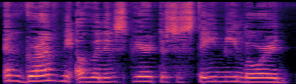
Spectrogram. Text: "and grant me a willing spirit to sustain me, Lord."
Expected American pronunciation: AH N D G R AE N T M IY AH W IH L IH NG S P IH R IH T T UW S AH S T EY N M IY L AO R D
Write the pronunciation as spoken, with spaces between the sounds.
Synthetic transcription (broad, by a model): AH N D G R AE N T M IY AH W IH L IH NG S P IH R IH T T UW S AH S T EY N M IY L AO R D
